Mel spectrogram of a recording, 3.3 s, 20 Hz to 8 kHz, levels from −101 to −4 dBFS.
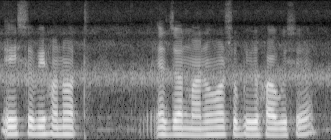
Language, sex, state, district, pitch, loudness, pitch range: Assamese, male, Assam, Sonitpur, 145 Hz, -16 LUFS, 140-155 Hz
